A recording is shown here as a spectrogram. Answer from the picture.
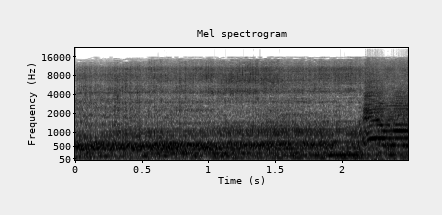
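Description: Several speedway motorcycles racing on the dirt track, their single-cylinder engines running at full throttle in a steady, loud din as the pack closes in.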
